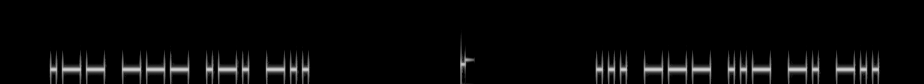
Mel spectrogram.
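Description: A single steady tone keyed into quick Morse code dots and dashes at 20 words per minute, spelling out words in two bursts separated by a short pause with a faint click, clear with no voices.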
